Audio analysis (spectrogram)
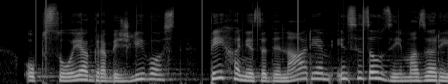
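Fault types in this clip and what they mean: Word clock ticks: the speech passes through a digital link whose receiver runs on its own clock, about 500 ppm off, so a single sample is slipped roughly twenty times a second. This produces around a hundred sharp, uneven ticks from 0.11 s to 4.44 s.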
